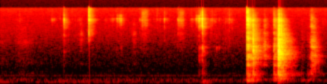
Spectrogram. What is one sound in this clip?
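Scissors snip through thin material.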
